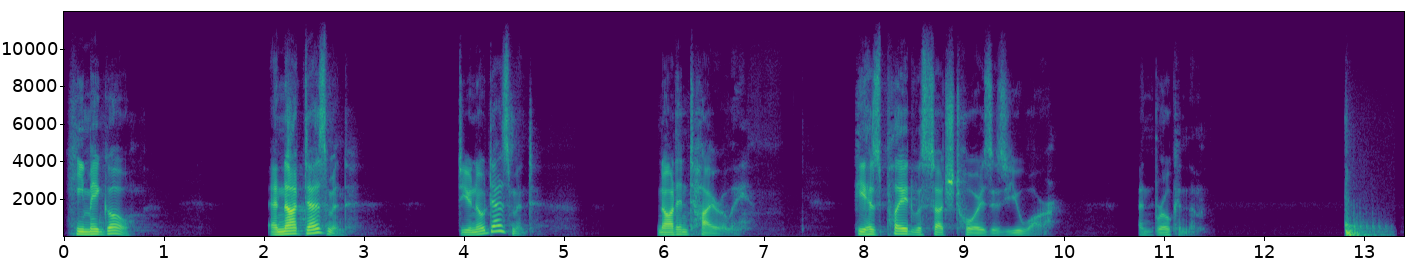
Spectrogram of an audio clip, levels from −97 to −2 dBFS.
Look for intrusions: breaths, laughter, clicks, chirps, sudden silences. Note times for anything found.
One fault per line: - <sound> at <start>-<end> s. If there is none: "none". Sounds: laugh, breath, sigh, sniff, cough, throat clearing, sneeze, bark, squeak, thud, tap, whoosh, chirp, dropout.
- thud at 12.8-13.3 s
